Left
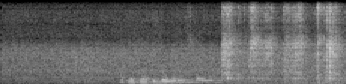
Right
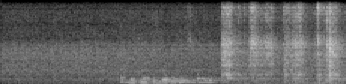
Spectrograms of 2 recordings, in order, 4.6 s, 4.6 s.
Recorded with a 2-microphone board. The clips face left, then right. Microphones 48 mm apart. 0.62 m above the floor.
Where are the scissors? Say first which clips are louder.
Even; 40° left (ahead or behind), 3 m.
